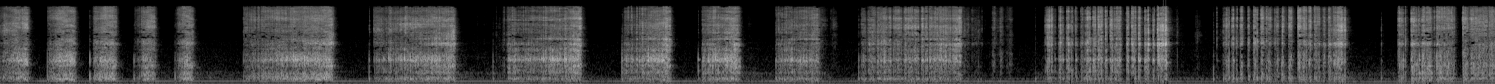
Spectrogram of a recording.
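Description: A metal knife blade scrapes along the face and edge of a solid, porous, palm-sized pumice block, leaving grooves. It makes bright, gritty rasping strokes: short quick scrapes at first, then longer continuous passes with brief pauses between them. A faint low hum runs steadily underneath.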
